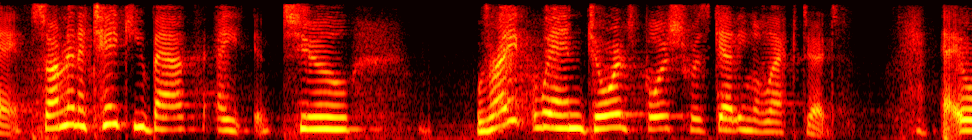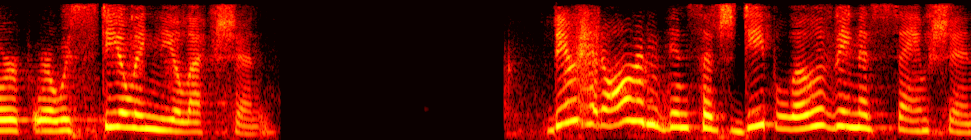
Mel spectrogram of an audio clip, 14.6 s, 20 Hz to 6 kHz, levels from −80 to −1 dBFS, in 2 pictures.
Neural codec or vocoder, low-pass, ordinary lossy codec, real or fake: codec, 16 kHz, 0.5 kbps, X-Codec, HuBERT features, trained on balanced general audio; 5.4 kHz; AAC, 24 kbps; fake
